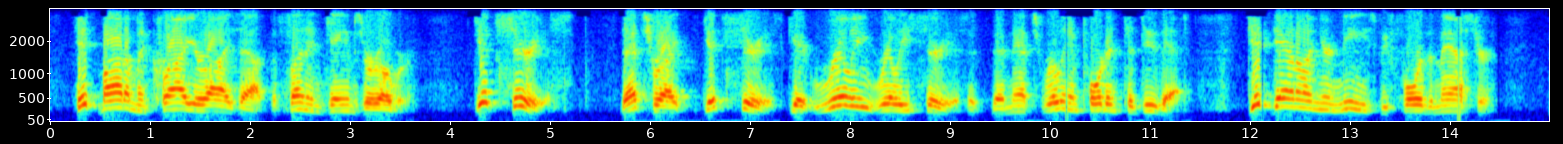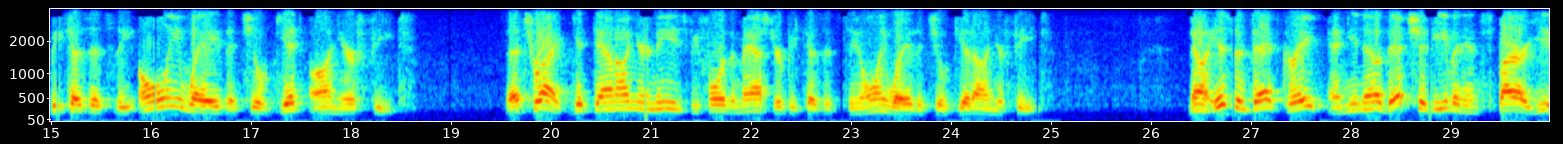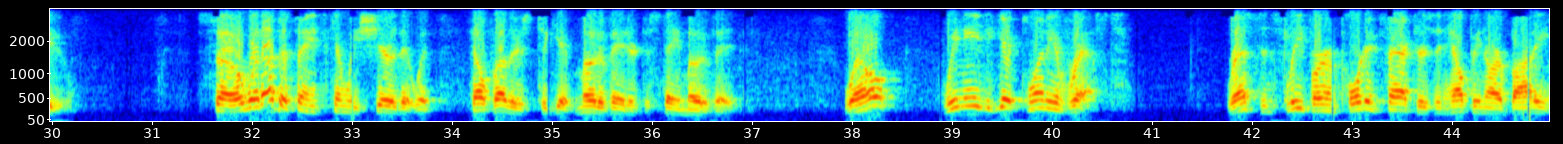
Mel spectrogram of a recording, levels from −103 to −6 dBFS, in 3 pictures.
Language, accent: English, American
